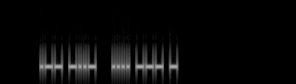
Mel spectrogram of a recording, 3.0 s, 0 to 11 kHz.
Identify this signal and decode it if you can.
Morse code, heard as a keyed tone, about 50 wpm, 700 Hz. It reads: WX HOT
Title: Common QSO Phrases 50wpm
